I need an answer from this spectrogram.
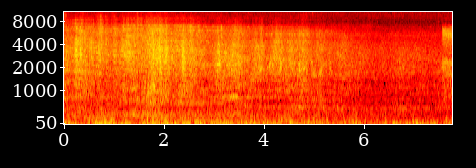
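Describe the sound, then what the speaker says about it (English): An American Airlines Boeing 737-800 arrives at DFW International Airport from San Antonio, its jet engines a steady, loud broadband roar that fills the whole stretch without letting up. "2342 coming in from San Antonio, Texas, a 737-800"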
